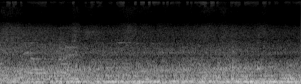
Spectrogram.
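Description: A WMATA 7000 series metro train rides the Green Line toward L'Enfant Plaza, heard from inside the car as a loud, steady low rumble and rolling wheel roar with no break.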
